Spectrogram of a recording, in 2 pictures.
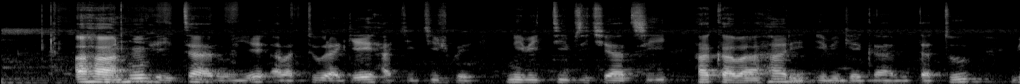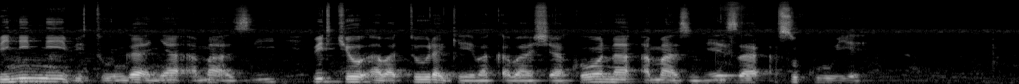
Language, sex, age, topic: Kinyarwanda, male, 18-24, health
